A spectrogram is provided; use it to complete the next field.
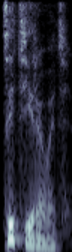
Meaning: to quote, to cite
- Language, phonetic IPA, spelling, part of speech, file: Russian, [t͡sɨˈtʲirəvətʲ], цитировать, verb, Ru-цитировать.ogg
